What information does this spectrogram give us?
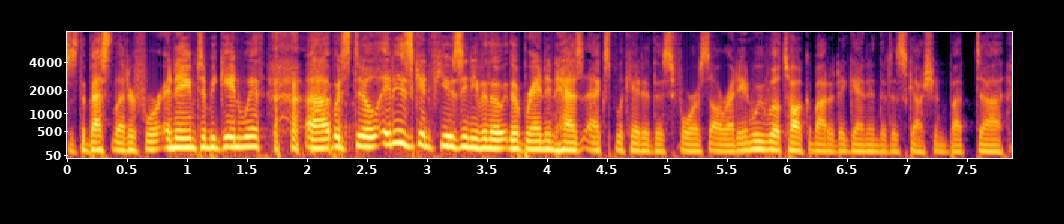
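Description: A man with a medium-pitched voice co-hosts a book discussion. He is articulate, bookish and keen, talking through a story in semi-prepared fashion. The sound is close and dry. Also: no room sound. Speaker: podcast co-host.

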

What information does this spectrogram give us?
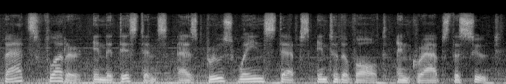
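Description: A man's voice: on the low side, lively intonation, a little slow. A man giving scripted narration for an audio drama. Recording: music clearly behind voice.

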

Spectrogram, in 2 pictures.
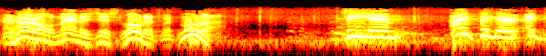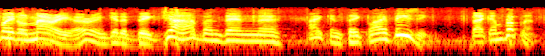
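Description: A smug, scheming working-class father in 1940s radio comedy. His high voice is creaky and very animated. The old recording is muffled and clearly noisy. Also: unhurried, heavily acted.

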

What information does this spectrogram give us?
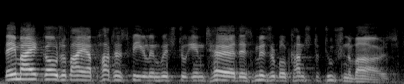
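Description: A man's voice: high-pitched, quick pace, sharp tone. An actor playing a proud, hot-headed, indignant American statesman in 1940s radio drama style. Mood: aggrieved. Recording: dull old radio recording.

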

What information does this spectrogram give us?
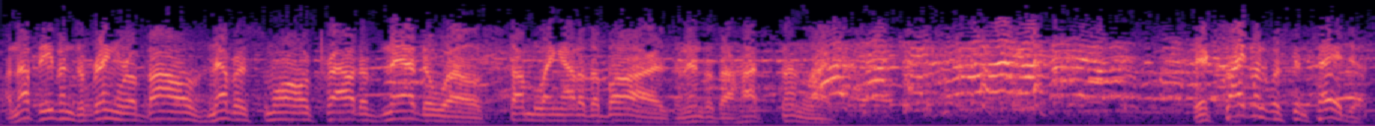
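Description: An actor playing a hardy, wry sea captain, narrating in a hard-boiled, clipped manner as in a 1940s radio adventure. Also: male voice, on the high side, sing-song, normal speed, a loud crowd. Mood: wry, storytelling. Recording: muffled old radio broadcast, loud music.

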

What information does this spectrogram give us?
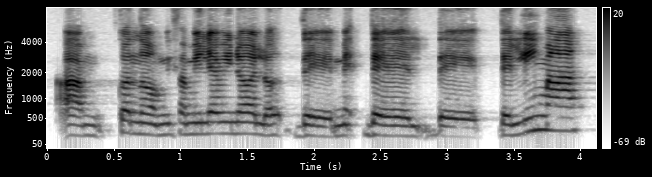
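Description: Woman, young adult, guest, halting, fillers and restarts, casual interview. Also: medium pitch, fairly bright tone. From Peru. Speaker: guest, journalist.

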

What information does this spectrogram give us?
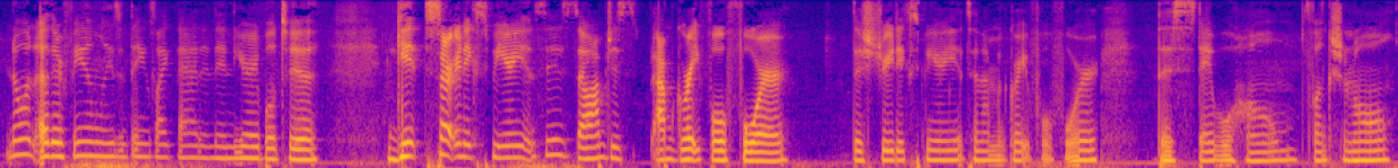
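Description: An American woman with a slightly low voice talks in a casual interview. She is informal and reflective, working out her answers aloud as she goes. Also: steady tone, a little slow, creaky. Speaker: interview guest, singer and rapper.

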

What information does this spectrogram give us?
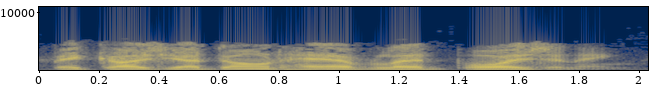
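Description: An actor playing a brisk, probing young hospital doctor in a 1940s-style radio drama. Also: male voice, mid-range voice, husky, close to an everyday voice. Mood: firm. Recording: dull, noisy old radio recording.

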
